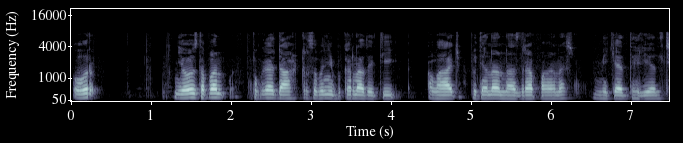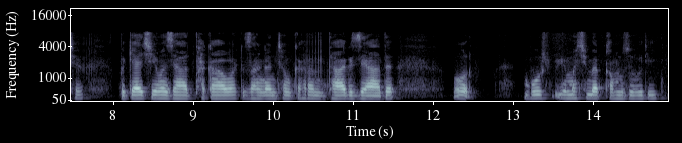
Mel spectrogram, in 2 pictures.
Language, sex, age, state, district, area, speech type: Kashmiri, male, 30-45, Jammu and Kashmir, Shopian, rural, spontaneous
